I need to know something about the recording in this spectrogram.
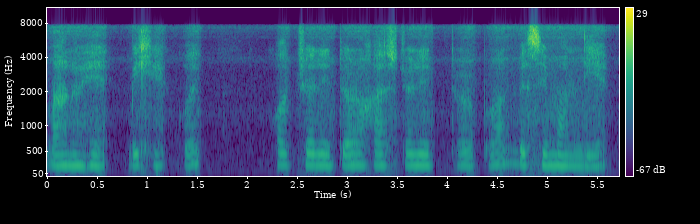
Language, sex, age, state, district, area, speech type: Assamese, female, 30-45, Assam, Majuli, urban, spontaneous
